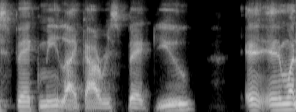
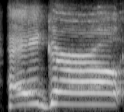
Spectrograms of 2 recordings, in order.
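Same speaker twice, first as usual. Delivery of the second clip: mock girlfriend greeting; 13 semitones higher, 6 dB louder than usual. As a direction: sing out "hey, girl" like an overfamiliar acquaintance. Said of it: "they be like".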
